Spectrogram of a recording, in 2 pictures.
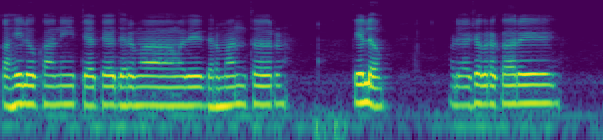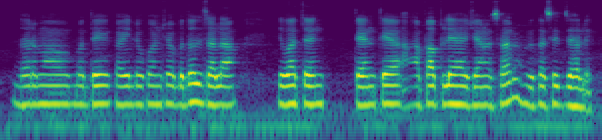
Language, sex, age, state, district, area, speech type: Marathi, male, 18-30, Maharashtra, Pune, urban, spontaneous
